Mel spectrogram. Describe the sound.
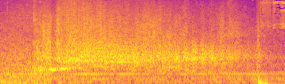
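A bus braking hard with its tyres skidding: a loud, continuous, hissing screech that lasts about two and a half seconds and ends in a brief, low thump.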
